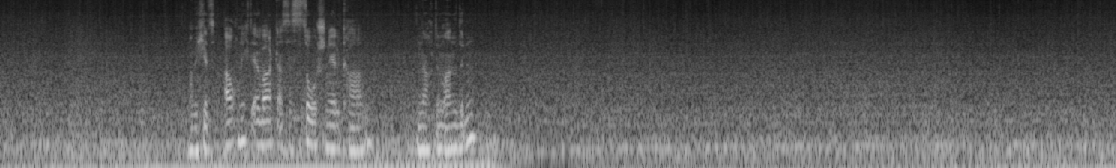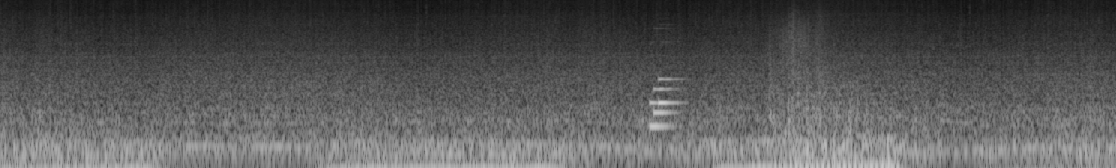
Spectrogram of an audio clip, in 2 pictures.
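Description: A truck engine drones low and steady.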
